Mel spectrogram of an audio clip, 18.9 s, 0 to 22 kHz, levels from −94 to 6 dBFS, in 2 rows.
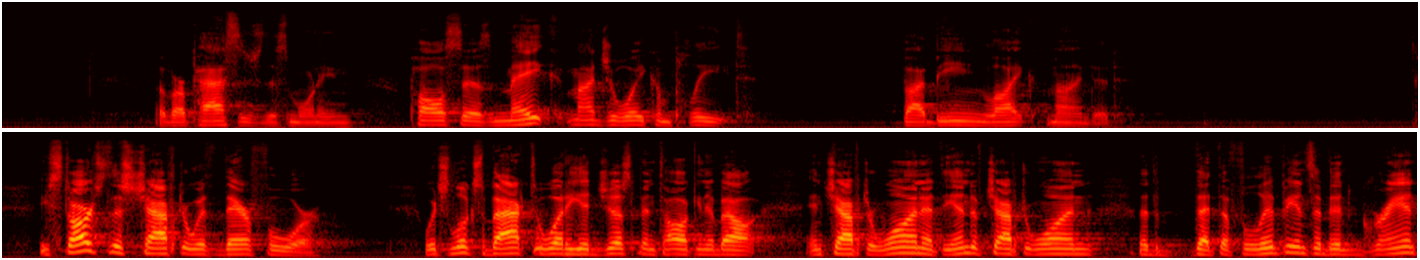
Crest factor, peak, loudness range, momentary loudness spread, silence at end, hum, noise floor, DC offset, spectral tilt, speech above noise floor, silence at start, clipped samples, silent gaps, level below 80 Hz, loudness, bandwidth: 24 dB; -20 dBFS; 14 LU; 19 LU; 0 s; 60 Hz at -80 dBFS; -84 dBFS; under 0.1%; -5 dB/octave; 42 dB; 1.05 s; under 0.1%; none; -84 dBFS; -42 LUFS; 16.5 kHz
